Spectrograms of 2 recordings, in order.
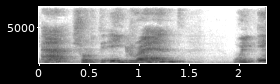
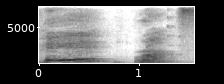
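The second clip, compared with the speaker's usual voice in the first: PARENTS split into "PAY... runts"; slow, drawn-out model of parents; slow syllable demonstration; 4 semitones higher, 4 dB louder than usual. Shown as a demonstration. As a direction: stretch the first syllable of parents, then finish it. Slow syllable demo in lesson.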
